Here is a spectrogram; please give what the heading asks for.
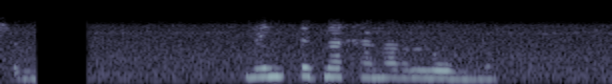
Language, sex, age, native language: Icelandic, female, 30-39, Icelandic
